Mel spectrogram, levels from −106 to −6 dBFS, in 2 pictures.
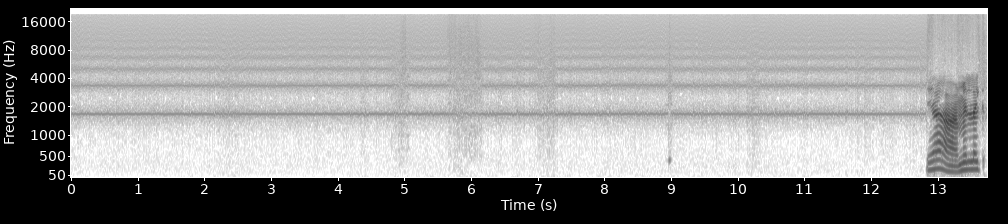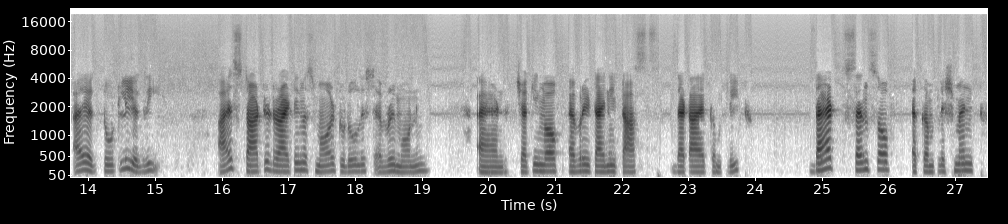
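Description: A whistle near 1.5 kHz, with a grainy hiss beneath the quieter stretches, runs through this speech recording from start to finish, sitting about 23 dB below the signal. These are converter idle tones: an undithered delta-sigma converter falls into repeating bit patterns on small inputs, producing an offset-dependent tone.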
